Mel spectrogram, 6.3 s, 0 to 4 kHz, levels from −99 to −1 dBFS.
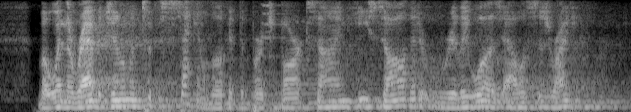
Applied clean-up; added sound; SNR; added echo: neural separator model SepFormer DNS4.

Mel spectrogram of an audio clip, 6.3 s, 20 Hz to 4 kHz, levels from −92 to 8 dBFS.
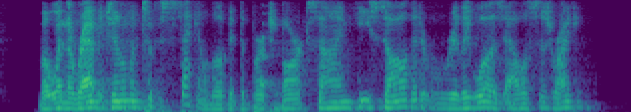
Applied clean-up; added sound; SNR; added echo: neural mask model DeepFilterNet 3.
